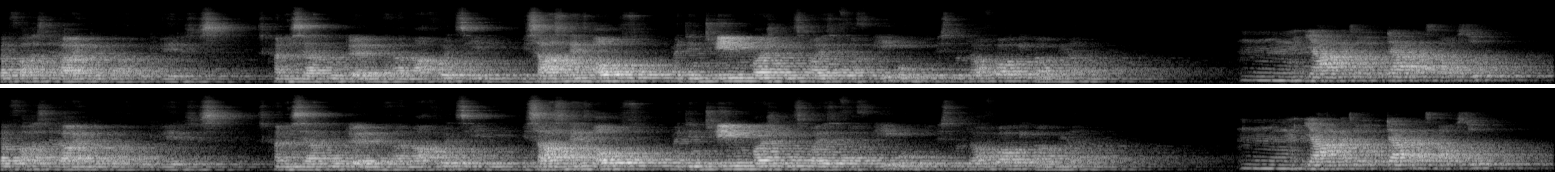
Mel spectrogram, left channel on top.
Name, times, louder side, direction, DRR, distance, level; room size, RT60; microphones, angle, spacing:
voice 1, 0.0-2.1 2.7-4.9 5.2-6.3 6.7-10.8, equal, 10° left, -9 dB, 0.8 m, -19 dB
voice 2, 12.4-14.8, right 1 dB, 35° right, -7 dB, 0.7 m, -21 dB
3.7 x 2.9 x 4.2 m, 2.7 s
head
